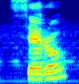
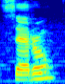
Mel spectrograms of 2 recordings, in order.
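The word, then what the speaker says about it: cero: guy so this first guy is cerro repeat not a z like zero but a s sound sero and of course that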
